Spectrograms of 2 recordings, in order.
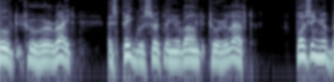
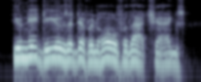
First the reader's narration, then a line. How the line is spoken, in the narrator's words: said Timian in his Dornish drawl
